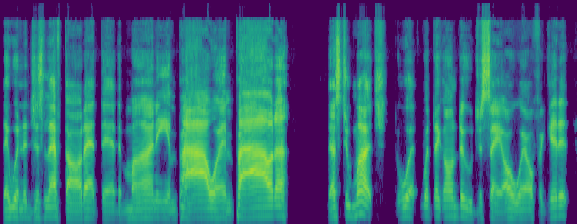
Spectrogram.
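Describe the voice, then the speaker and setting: A man's voice: medium pitch, fairly even intonation, measured pace, bright, forceful tone, smooth, no room sound. Blunt, slangy male TV reviewer. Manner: blunt, slangy, rants with heated outbursts. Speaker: TV series reviewer. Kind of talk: casual spoken episode review.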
